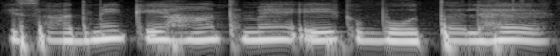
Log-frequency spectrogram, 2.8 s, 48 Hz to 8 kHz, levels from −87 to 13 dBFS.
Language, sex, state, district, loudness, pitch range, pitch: Hindi, female, Jharkhand, Deoghar, -12 LUFS, 200-225 Hz, 215 Hz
